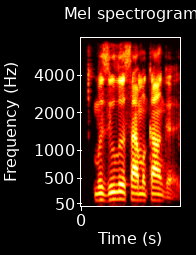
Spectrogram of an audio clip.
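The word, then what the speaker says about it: Muzala Samukonga: Muzulu Samukanga.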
